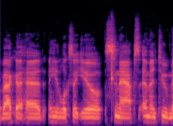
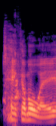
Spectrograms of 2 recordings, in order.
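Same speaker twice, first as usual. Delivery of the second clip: ordinary talk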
